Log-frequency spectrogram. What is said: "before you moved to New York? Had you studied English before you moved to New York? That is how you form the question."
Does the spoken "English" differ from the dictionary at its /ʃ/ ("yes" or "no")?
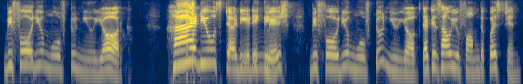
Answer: no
